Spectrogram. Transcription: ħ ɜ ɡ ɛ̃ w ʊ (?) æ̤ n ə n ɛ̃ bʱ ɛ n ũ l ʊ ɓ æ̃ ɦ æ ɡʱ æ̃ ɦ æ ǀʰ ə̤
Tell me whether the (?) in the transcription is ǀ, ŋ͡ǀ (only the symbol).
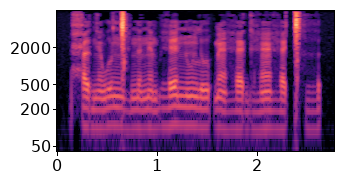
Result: ŋ͡ǀ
